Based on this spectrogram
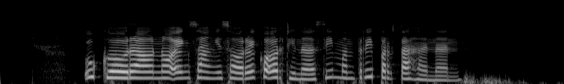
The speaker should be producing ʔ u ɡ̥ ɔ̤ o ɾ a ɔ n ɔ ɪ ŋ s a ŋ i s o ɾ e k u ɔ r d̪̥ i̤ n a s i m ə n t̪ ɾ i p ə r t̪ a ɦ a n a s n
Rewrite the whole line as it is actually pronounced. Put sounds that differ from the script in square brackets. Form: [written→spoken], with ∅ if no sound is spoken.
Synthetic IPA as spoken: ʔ u ɡ̥ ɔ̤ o ɾ a ɔ n ɔ ɪ ŋ s a ŋ i s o ɾ e k [u→o] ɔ r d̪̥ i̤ n a s i m ə n t̪ ɾ i p ə r t̪ a ɦ a n a [s→∅] n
